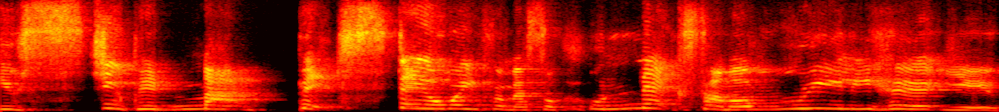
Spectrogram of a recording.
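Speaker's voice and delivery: put-on shout. Retelling a threat a woman shouted after a push: imitating her shouting. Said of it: "she shouted".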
